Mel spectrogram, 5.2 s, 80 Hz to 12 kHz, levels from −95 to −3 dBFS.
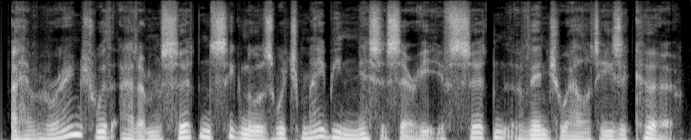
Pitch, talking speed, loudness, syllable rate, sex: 115 Hz, 175 wpm, -18 LUFS, 6.0 syllables/s, male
